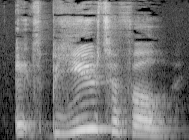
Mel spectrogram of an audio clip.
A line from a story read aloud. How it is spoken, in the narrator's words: he cried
